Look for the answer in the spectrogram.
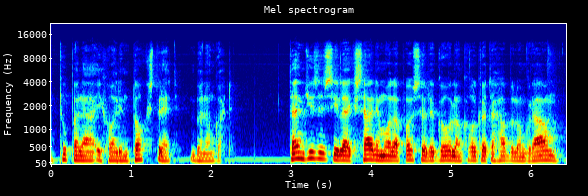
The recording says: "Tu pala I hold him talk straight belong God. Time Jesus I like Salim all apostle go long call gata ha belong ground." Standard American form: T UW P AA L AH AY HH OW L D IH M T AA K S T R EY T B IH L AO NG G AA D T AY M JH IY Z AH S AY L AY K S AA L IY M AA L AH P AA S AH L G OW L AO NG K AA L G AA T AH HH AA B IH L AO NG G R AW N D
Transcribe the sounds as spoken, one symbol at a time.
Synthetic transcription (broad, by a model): T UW P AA L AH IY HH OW L IH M T AA K S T R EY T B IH L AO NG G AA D T AY M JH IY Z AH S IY L AY K S AA L IY M AA L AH P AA S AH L G OW L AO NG K AA L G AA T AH HH AA B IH L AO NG G R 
